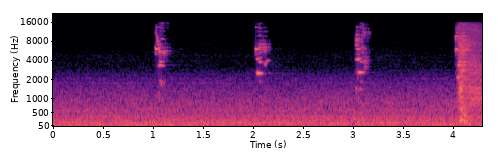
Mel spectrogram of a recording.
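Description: A short electronic beep sounds once a second.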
